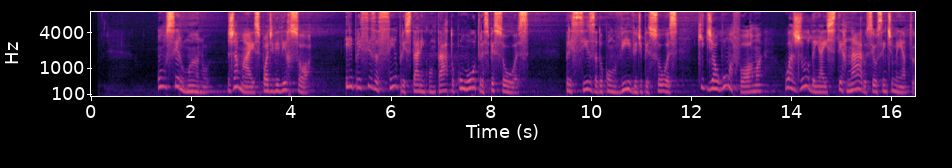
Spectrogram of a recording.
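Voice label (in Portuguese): CONSELHO GERAL, female, Telemensagens, Só Voz; Telemensagens 2017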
